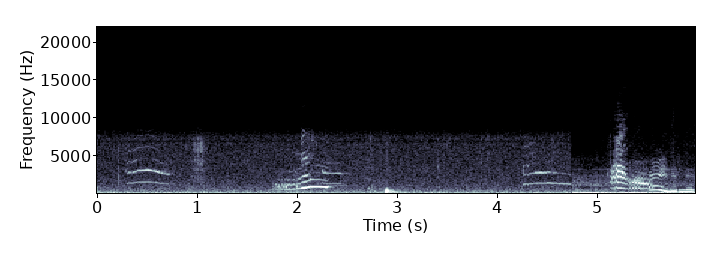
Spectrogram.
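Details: Domestic cat giving several faint, drawn-out meows, some level and some bending downward, over a steady low hum, with a sharp click near the middle.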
